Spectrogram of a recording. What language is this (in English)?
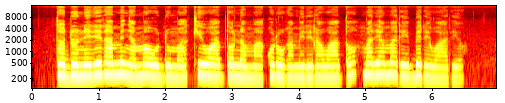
Kikuyu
